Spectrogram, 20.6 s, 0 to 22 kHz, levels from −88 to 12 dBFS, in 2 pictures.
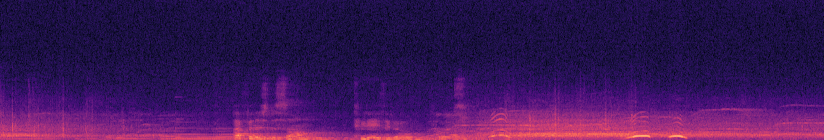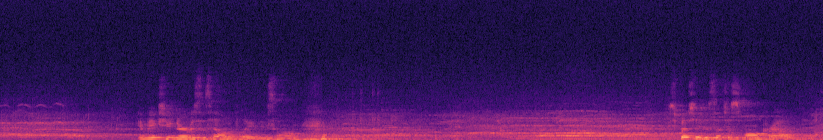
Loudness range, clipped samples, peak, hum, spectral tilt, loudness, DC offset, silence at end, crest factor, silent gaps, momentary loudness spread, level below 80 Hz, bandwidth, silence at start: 9 LU; under 0.1%; -4 dBFS; none; -5.5 dB/octave; -22 LUFS; under 0.1%; 0 s; 18 dB; none; 16 LU; -52 dBFS; over 20 kHz; 0 s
